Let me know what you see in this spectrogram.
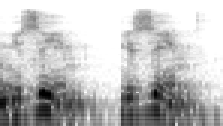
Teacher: so you see that the stress is on the second syllable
